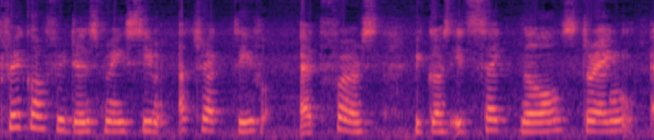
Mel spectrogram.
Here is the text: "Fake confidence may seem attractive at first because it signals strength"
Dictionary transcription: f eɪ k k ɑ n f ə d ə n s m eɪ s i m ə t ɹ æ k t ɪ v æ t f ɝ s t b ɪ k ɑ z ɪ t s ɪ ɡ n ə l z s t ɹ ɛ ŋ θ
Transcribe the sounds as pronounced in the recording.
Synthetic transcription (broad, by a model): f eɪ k k ɑ n f ə d ə n s m eɪ s i m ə t ɹ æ k t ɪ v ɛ t f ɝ s t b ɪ k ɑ s ɪ t s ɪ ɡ n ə l s t ɹ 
